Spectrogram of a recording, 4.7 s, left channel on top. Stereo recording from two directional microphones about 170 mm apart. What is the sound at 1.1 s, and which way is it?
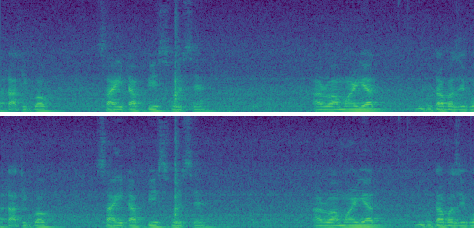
Speech, 10° right (ahead or behind).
